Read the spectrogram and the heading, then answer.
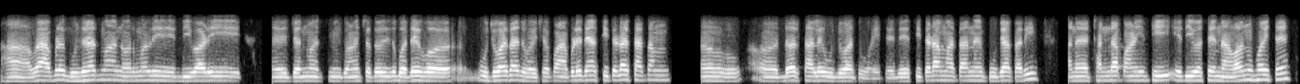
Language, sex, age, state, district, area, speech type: Gujarati, male, 30-45, Gujarat, Anand, rural, conversation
